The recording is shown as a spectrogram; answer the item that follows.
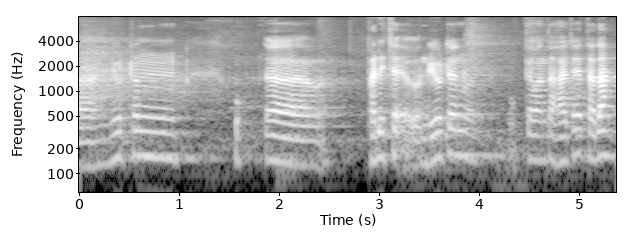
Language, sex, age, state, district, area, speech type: Sanskrit, male, 18-30, Telangana, Mahbubnagar, urban, spontaneous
